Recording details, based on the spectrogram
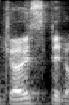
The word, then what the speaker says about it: JOSPT: Sorry, I think I butchered the name, but yeah, Joe, I call it Joe Spit all the time.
